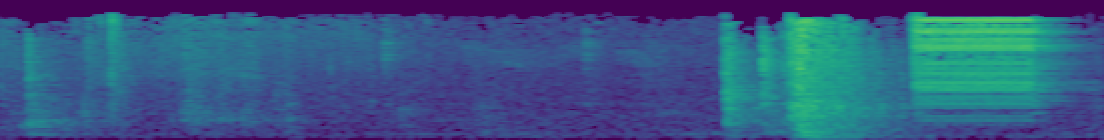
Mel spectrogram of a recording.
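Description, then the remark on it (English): After a couple of clattering thumps, an apartment intercom buzzer rings once with a steady, harsh electric buzz lasting under a second, fairly loud. “She comes back in and picks up the intercom.”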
